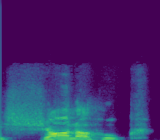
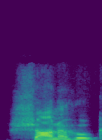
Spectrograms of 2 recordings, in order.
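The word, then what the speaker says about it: Shawnahooc: get in serious trouble so it is the Shauna hook uh so if those who want to know how to spell that it's s-h-a-w-n-a-h-o-o-c Shana Hook is how it was pronounced to me which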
